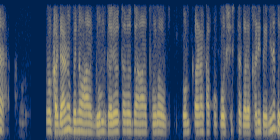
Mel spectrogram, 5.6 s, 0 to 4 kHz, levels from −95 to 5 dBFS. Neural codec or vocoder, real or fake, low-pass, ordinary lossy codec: none; real; 3.6 kHz; none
